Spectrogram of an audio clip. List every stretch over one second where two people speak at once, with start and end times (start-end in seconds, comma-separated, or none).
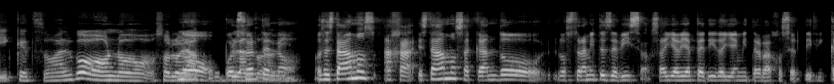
1.8-3.0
